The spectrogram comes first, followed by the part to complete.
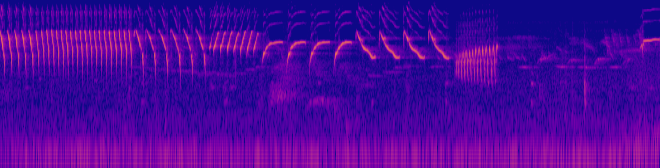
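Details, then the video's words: A canary opens with a dense rapid trill, shifts into slower slurred whistles and upswept notes, adds a short harsh burst, then falls mostly quiet near the end with one final note. "The Singing Canary Tempts All The Canaries to Chirp"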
